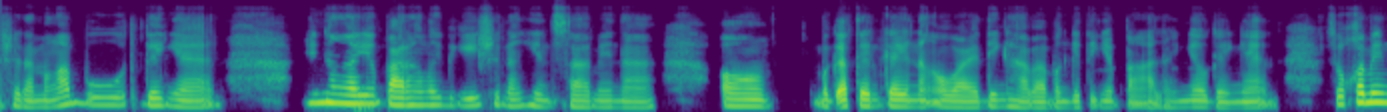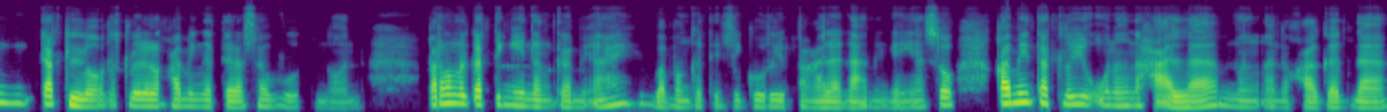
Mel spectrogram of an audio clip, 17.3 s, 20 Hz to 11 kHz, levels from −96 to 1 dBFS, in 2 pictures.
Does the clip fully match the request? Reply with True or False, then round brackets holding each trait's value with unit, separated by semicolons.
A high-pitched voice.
False (150 Hz)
